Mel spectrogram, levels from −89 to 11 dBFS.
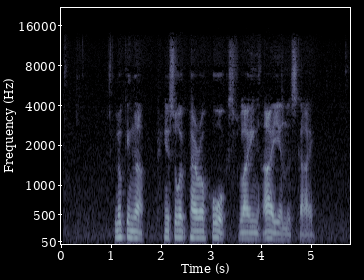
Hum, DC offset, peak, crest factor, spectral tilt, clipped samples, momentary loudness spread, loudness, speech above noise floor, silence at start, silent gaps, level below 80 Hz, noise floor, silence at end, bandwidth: none; under 0.1%; -12 dBFS; 20 dB; -5 dB/octave; under 0.1%; 11 LU; -30 LUFS; 33 dB; 0.95 s; none; -66 dBFS; -63 dBFS; 0.7 s; 14 kHz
